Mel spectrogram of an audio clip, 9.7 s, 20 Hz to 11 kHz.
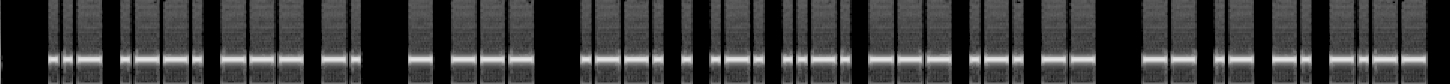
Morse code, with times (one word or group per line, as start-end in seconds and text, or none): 0.3-2.4 UPON
2.7-3.5 TO
3.9-7.3 PERFORM
7.6-9.5 MANY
